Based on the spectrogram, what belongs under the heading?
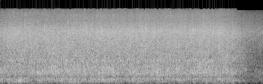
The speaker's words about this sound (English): Here we are, the source of the water, and there it is. Mini waterfall.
